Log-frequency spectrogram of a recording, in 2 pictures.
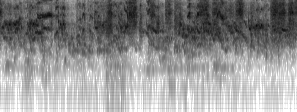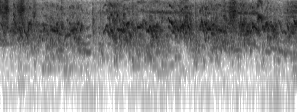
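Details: Squawking and chirping budgerigars, kept as breeding pairs, form a loud, crowded chorus of high scratchy notes with brief dips in volume.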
